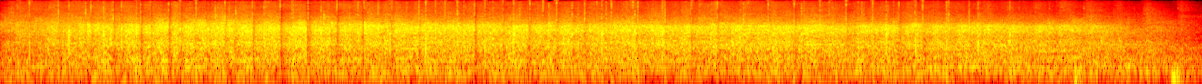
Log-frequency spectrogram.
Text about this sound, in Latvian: vēlos jūs informēt, ka šorīt mums pievienojies Melnkalnes parlamenta priekšsēdētājs Darko Pajovičs, lai klātienē vērotu mūsu sēdi un balsojumu par Melnkalnes pievienošanās protokolu NATO. Mēs ar aplausiem viņu sveicam.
